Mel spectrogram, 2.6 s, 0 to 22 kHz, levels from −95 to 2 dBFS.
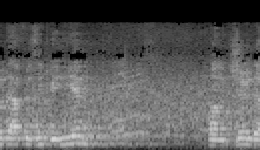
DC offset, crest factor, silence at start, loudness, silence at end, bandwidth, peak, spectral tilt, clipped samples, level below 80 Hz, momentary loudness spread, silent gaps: under 0.1%; 16 dB; 0 s; -24 LUFS; 0 s; 11.5 kHz; -8 dBFS; -5 dB/octave; under 0.1%; -66 dBFS; 12 LU; none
